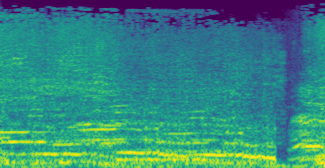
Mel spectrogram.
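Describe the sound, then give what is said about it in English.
A loud, sustained elephant-like dinosaur roar from a film, with layered trumpeting and harmonic tones, overpowering, cutting out briefly near the end before surging back. No voices. “I want to hear that, like, elephant.”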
